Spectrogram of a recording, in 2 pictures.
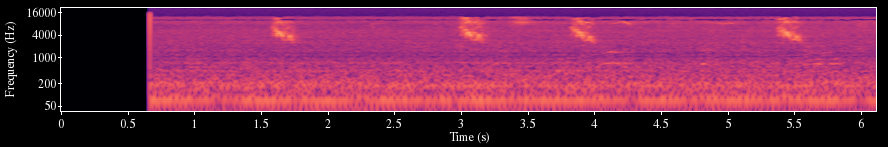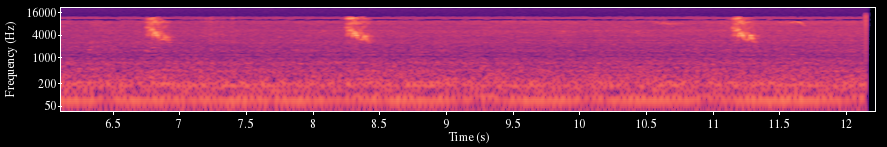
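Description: A low steady rumble that starts abruptly just under a second in, with a bird giving a short, high, falling call seven times, about once every second or so.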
